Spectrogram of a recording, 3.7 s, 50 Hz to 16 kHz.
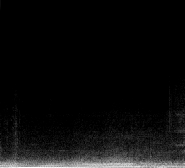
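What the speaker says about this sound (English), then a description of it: "So you can hear the wastegate, you can hear the valve popping" A turbocharged Volvo C30 engine produces a loud, steady mechanical drone whose pitch climbs slowly as it revs. A faint whooshing flutter sits on top, with a couple of soft puffs near the start and end.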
